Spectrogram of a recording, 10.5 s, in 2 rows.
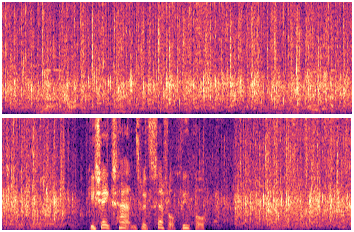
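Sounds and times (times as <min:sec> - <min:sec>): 
admirers applauding a professor on a staircase: 0:00.0 - 0:10.4
crowd murmur: 0:00.0 - 0:10.4
speech: 0:00.6 - 0:01.4, 0:06.6 - 0:08.4.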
